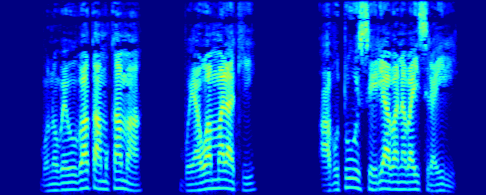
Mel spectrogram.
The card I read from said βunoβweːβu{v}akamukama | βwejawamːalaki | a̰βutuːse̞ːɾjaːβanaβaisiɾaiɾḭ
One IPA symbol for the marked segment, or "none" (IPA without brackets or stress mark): β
